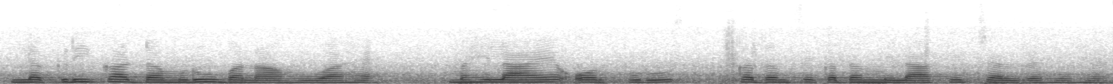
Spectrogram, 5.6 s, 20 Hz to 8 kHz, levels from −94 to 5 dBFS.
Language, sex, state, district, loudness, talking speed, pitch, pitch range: Hindi, female, Bihar, East Champaran, -21 LUFS, 185 wpm, 210 Hz, 195-220 Hz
